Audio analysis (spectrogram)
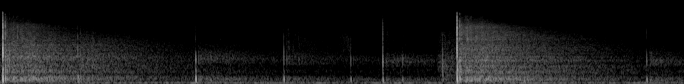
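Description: A cricket bat strikes a ball during a batting balance drill, giving a sharp, loud crack at the start and another near the middle. Lighter ball bounces and taps fall between them in a reverberant outdoor net area.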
